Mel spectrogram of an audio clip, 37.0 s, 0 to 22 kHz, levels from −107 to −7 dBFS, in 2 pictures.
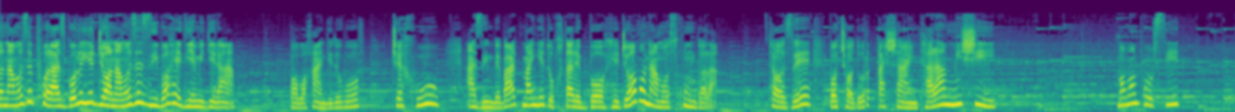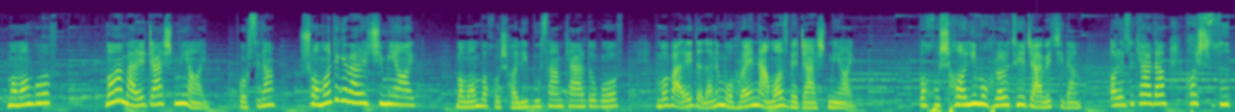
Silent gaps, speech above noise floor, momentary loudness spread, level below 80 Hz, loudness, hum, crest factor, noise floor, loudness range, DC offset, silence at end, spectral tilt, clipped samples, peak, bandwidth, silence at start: none; 23 dB; 21 LU; -36 dBFS; -16 LUFS; none; 16 dB; -38 dBFS; 5 LU; under 0.1%; 0 s; -4.5 dB/octave; under 0.1%; 0 dBFS; 13.5 kHz; 0 s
